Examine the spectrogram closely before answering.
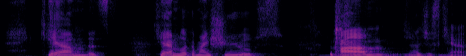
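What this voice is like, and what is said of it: Caitlyn Jenner impression. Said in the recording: “That's actually a really good impression ... Caitlyn Jenner impression”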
